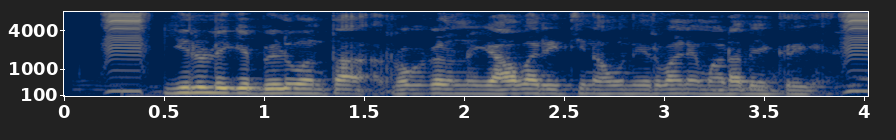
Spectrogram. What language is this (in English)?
Kannada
